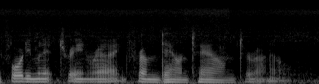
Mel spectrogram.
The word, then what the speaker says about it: Toronto: And the way you know I'm from the Toronto area is I don't pronounce that other T.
